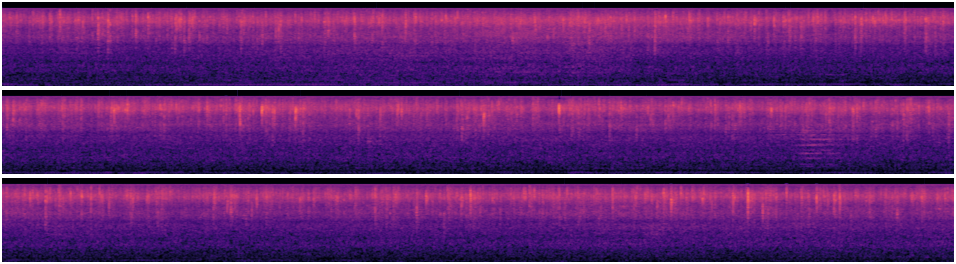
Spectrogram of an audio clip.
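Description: Steady rain falling, an even continuous hiss of fine drop patter, with a low rumble underneath.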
